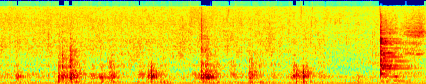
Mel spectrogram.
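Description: Onions frying and being stirred in a pan on a snowy day: regular scraping stir strokes about every half second over a steady low sizzle, close and moderately loud, with a brighter clatter near the end.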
